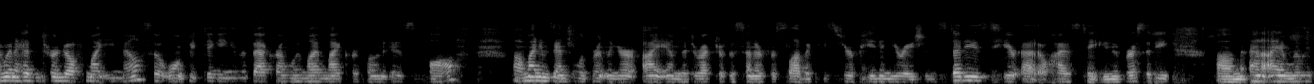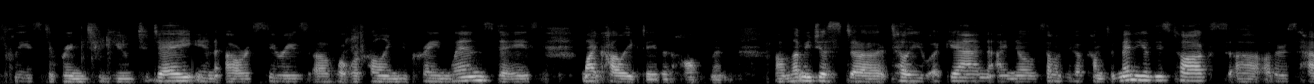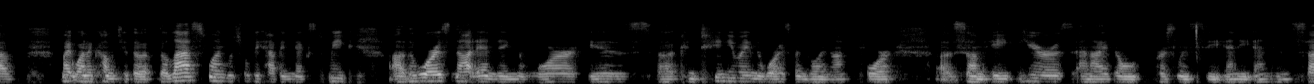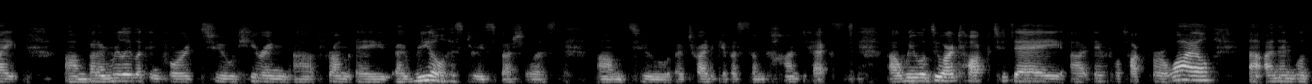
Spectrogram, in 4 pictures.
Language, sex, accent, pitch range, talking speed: English, female, American, 125-155 Hz, 205 wpm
